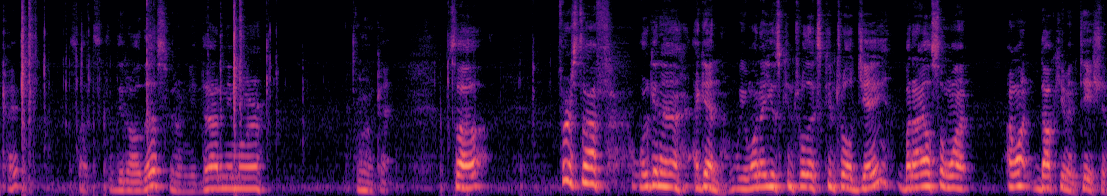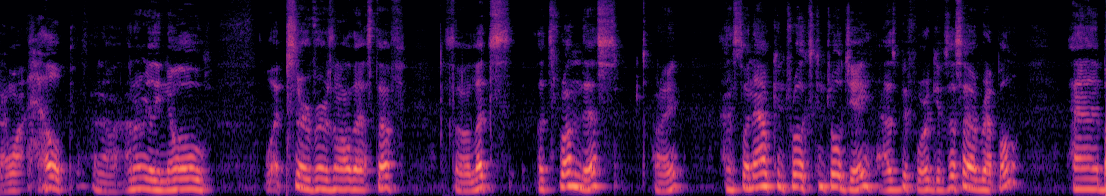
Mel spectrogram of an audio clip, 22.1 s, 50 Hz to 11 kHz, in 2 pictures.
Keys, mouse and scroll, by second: 0.2 ctrl+space, 0.7 Up, 0.8 Up, 1.0 Up, 1.5 BackSpace, 2.4 alt+space, 4.4 Down, 4.6 Down, 4.7 Down, 5.2 Left, 18.4 ctrl+e.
